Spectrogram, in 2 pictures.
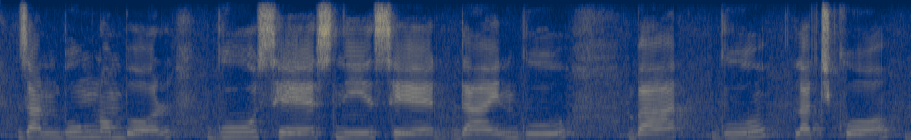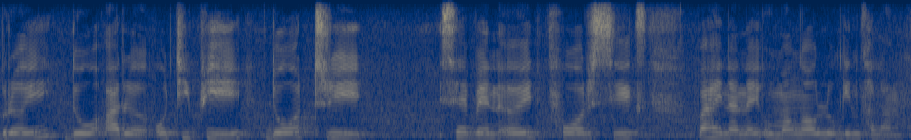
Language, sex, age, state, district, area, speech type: Bodo, female, 18-30, Assam, Kokrajhar, rural, read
